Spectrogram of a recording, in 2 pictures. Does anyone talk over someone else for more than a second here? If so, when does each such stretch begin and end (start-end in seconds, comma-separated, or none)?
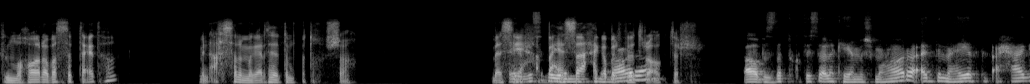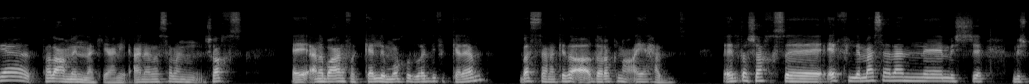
5.1-6.6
